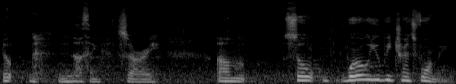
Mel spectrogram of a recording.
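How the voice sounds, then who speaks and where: A male actor as a gentle young merfolk man, his voice a little high for a man. He is shy and earnest, speaking softly and hesitantly with an anxious edge, in an audio drama recorded with faint noise behind. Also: animated, measured pace. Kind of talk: audio roleplay drama acting.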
